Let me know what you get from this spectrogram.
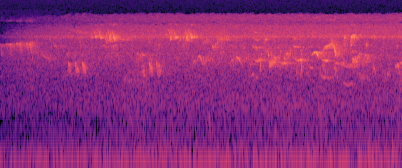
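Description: Small birds chirping in short, repeated calls over a low, steady rumble of outdoor background noise. The chirping becomes busier after the first couple of seconds.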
